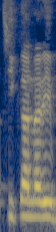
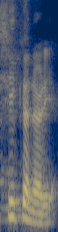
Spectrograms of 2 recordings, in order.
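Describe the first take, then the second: First: The word begins with a 'ch' sound. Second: The word begins with an 'sh' sound. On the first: The speaker calls it wrong. "এটা এবার চিকানারি বলো না" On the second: The speaker calls it right. "হ্যাঁ, it's শিকানারি"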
